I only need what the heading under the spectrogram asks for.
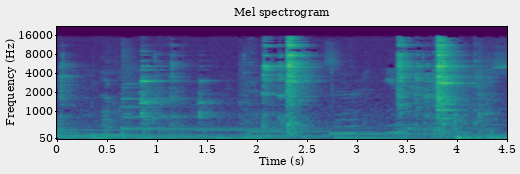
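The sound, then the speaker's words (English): Bowls and cutlery clink faintly as they are handled while oven French fries are prepared. A couple of brighter clinks stand out over a steady low hum. “I'll just use this bowl. This one'll be fine.”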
